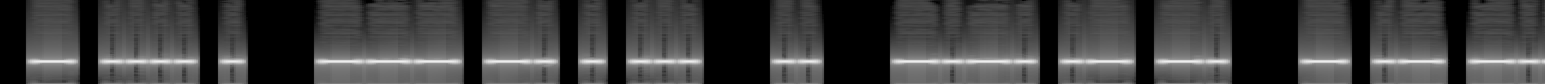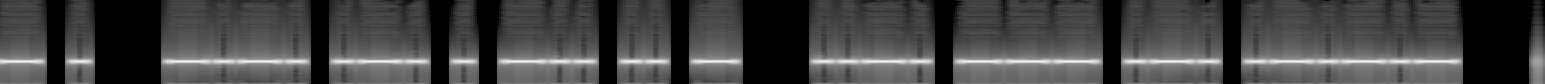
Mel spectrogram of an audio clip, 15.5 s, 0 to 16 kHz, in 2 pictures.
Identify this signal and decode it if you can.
Morse code, heard as a keyed tone, about 20 wpm, 1000 Hz. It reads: THE ONES I CAN TAKE CREDIT FOR.
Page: 20 WPM morse code quotes for Tue, 12 Nov 2024.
